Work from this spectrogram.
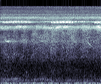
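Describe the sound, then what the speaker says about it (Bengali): Daytime crickets near the Gorumara Nest forest resort under a cloudy sky keep up a steady, unbroken high-pitched shrill chorus, with a low rumble beneath and no talking. "এখানে দেখুন দিনের বেলা কিন্তু দিব্যি ঝিঝি পোকার ডাক শোনা যাচ্ছে।"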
